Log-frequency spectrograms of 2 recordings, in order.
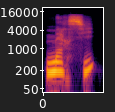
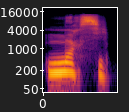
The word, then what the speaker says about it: merci: Ici, le E est coincé entre le M et le groupe RC. C'est pour ça qu'on prononce merci et pas mercy.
